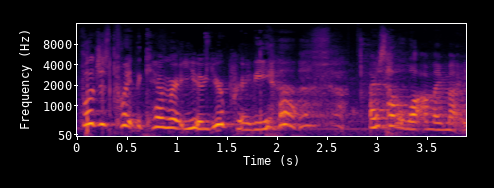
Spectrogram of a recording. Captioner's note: laughs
